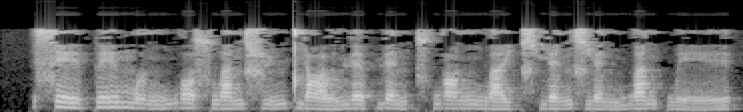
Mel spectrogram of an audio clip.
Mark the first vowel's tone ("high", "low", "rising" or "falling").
falling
